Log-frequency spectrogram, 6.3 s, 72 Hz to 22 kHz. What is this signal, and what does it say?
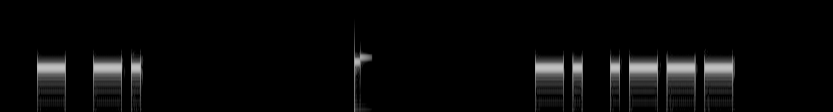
Morse code, heard as a keyed tone, about 17 wpm, 700 Hz. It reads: TN NJ
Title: US States and Canadian Provinces 17wpm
